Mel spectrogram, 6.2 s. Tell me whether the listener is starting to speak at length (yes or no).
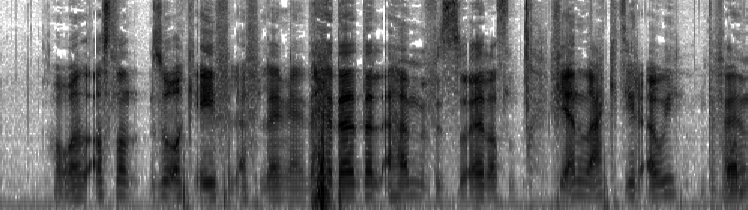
no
